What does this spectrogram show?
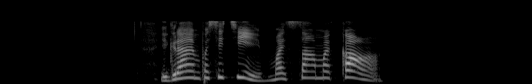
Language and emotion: Russian, positive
